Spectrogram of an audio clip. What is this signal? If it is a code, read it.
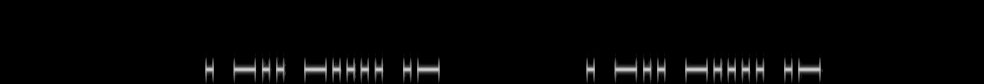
Morse code, heard as a keyed tone, about 17 wpm, 700 Hz. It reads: ED6A ED6A
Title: DXCC-100 Call Signs - 4 Characters - Repeated 2x - 17wpm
